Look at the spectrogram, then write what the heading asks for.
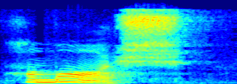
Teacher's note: you'll notice that the ending consonant is slenderized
